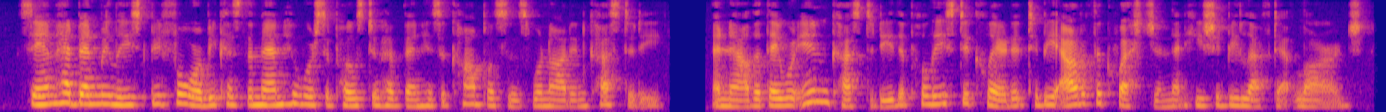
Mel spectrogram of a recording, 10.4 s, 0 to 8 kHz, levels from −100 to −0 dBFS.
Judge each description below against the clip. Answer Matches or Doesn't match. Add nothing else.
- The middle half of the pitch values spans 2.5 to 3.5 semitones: Doesn't match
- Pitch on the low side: Doesn't match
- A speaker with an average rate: Doesn't match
